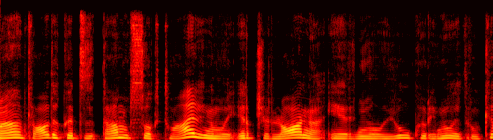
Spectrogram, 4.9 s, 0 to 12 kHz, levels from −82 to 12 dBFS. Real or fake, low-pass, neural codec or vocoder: fake; 10.8 kHz; codec, 44.1 kHz, 1.7 kbps, Pupu-Codec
